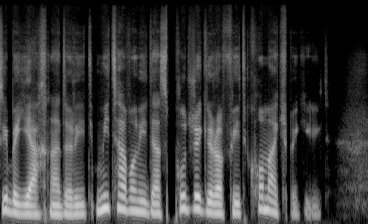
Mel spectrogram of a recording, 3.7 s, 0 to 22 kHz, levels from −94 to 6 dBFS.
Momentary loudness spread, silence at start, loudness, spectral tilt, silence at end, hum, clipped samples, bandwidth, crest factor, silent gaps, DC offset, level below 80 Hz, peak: 8 LU; 0 s; -21 LUFS; -7 dB/octave; 0.5 s; none; under 0.1%; 17.5 kHz; 16 dB; none; under 0.1%; -62 dBFS; -4 dBFS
